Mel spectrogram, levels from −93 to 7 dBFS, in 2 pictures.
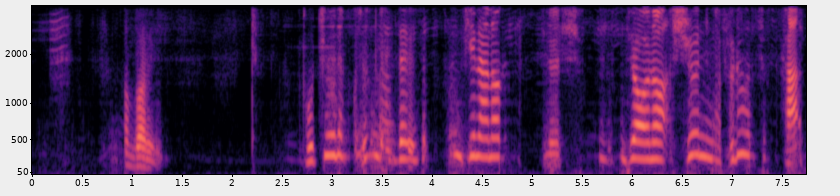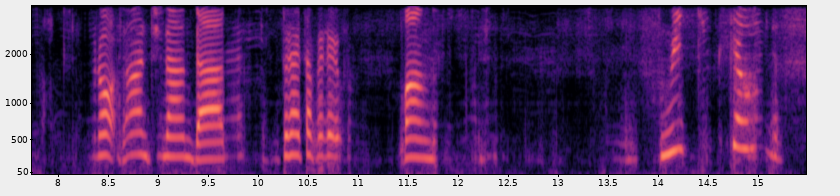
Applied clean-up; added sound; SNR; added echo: neural separator model SepFormer WHAM!.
